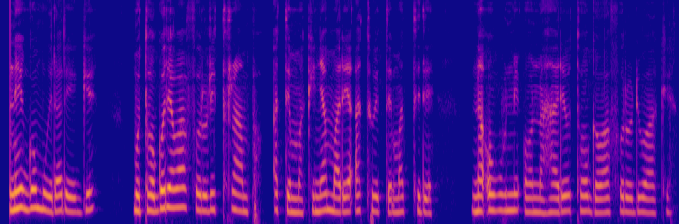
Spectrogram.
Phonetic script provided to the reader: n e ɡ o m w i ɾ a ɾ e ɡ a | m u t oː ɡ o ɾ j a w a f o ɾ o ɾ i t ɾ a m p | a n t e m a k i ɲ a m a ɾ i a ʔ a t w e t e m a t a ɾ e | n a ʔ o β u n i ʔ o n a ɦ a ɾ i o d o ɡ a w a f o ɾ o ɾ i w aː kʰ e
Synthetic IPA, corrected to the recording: n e ɡ o m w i ɾ a ɾ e ɡ e | m u t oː ɡ o ɾ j a w a f o ɾ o ɾ i t ɾ a m p | a t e m a k i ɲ a m a ɾ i a ʔ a t w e t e m a t i ɾ e | n a ʔ o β u n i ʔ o n a ɦ a ɾ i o t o ɡ a w a f o ɾ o ɾ i w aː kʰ e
